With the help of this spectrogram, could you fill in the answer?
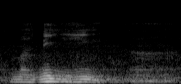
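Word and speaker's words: مَنِيّ: Bitasydidil ya, cara baca mani dengan ditasydidkan ya-nya. Tasydidkan mani, inzalul maniyyi. Tasydid ya. Wa sumi'a takhfifuha. Dan didengar juga ada yang membaca ditakhfifkan mani. Bukan mani tapi mani.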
